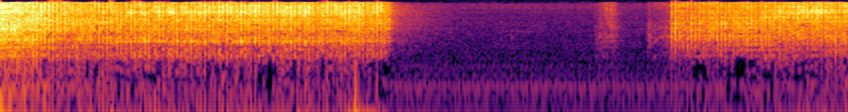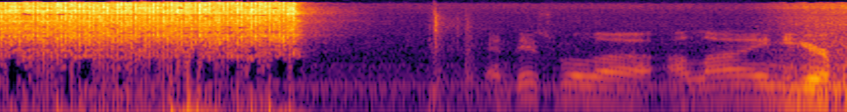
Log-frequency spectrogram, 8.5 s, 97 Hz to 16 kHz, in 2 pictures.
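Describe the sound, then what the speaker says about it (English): Impact gun driving converter nuts onto transmission torque converter studs on a Ford 5R55S, two loud sustained rattling bursts separated by a pause, followed by someone talking briefly. "And then get your impact and drive it in."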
